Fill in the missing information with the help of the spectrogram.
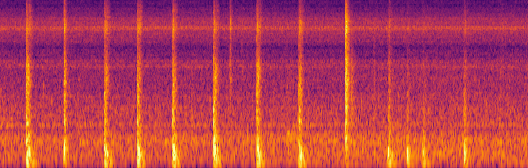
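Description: Metal loaf tin full of cake batter knocked down on a folded cloth over a stainless steel drainboard, about fourteen knocks at roughly two a second, stopping near the end. It is being tapped to level the batter and knock out air bubbles before steaming.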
